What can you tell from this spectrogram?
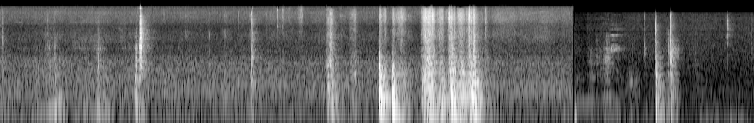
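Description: A hand rubbing and scratching across a rope-wrapped cat scratching board fixed to a wooden desk side, giving a few loud rasping scrapes in the middle. Before them come a few faint clicks from a hex key on the mounting screw, and near the end a few short, sharp scratches.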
